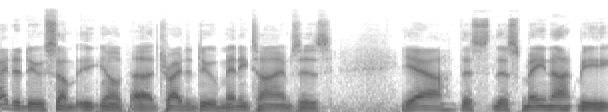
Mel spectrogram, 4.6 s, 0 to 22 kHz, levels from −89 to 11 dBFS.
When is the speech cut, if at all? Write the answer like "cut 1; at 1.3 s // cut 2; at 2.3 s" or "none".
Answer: cut 1; at 0.9 s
